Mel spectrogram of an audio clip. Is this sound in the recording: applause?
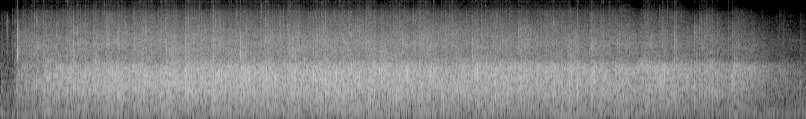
yes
